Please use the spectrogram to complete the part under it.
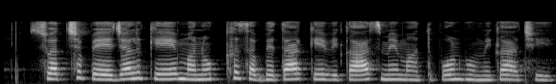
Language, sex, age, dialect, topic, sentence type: Maithili, female, 25-30, Southern/Standard, agriculture, statement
